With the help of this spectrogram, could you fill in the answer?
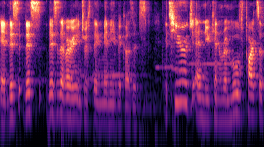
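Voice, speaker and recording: A man with a non-native accent at a moderate pace, music in the background. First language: not English. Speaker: game company co-founder hosting community Q&A. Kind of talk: casual Q&A livestream. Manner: halting, many fillers and repetitions.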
